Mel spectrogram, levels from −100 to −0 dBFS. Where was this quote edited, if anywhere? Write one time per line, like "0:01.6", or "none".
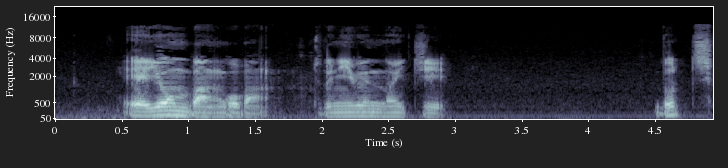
none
